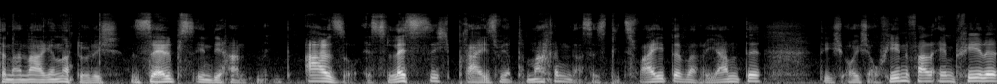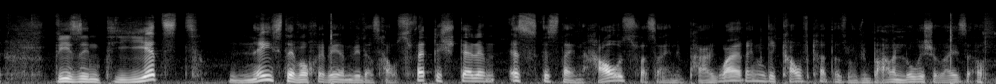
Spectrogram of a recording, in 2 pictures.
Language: German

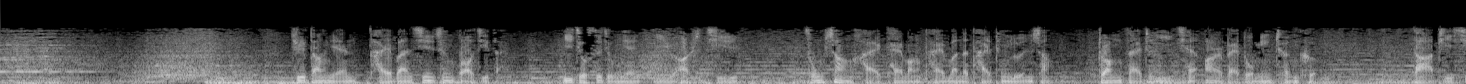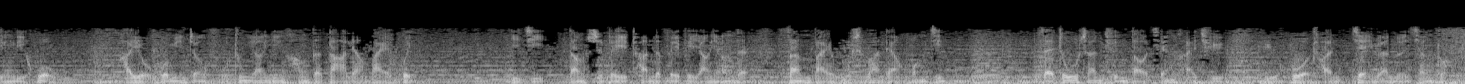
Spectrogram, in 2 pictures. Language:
Chinese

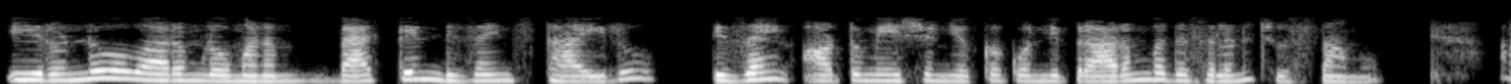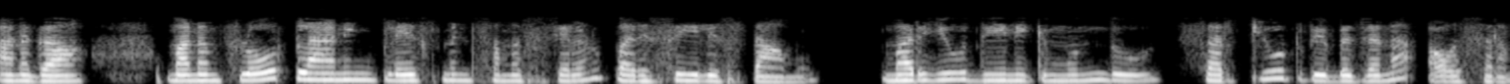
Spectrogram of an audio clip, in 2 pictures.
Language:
Telugu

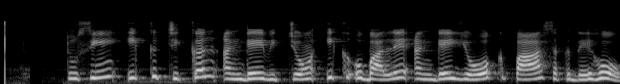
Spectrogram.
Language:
Punjabi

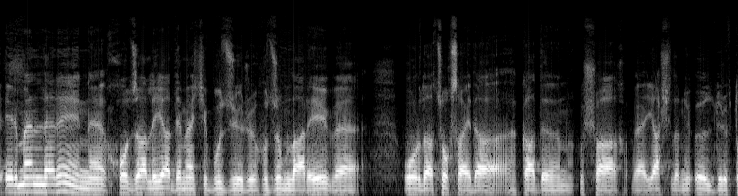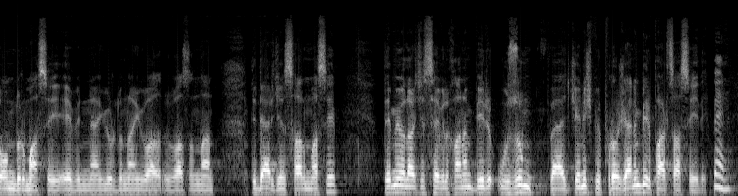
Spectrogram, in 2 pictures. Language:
Turkish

